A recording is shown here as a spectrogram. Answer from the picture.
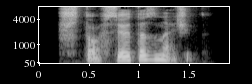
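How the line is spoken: Hissed with pauses, up close. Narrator (Russian): Делая паузы между словами, прошипел мужчина мне в лицо

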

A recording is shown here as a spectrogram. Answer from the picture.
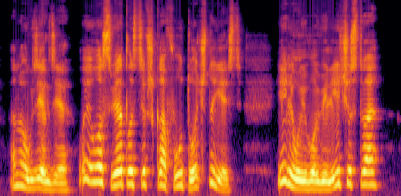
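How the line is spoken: Joking snort. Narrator (Russian): хмыкнул Рыжик, видимо, решив пошутить

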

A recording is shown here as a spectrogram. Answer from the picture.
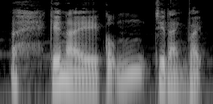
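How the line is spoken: Sighing. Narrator (Vietnamese): Dương Ninh Hòa thở dài nói

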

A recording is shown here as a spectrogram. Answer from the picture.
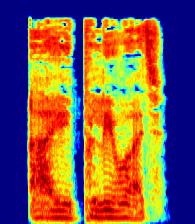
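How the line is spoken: Snorting. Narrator (Russian): фыркнул я

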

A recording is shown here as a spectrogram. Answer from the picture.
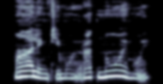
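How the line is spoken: Weak whisper, dry lips. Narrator (Russian): шептала я онемевшими сухими губами, придя в себя после родов

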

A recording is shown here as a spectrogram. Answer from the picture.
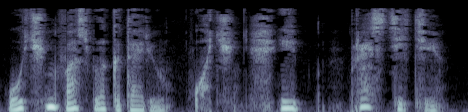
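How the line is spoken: Fervent whisper. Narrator (Russian): горячо шепнула

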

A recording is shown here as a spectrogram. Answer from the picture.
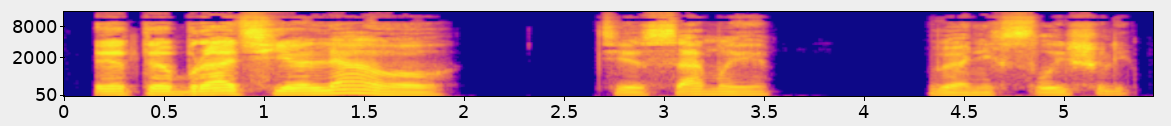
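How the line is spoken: Soft. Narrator (Russian): Миванча лишь мягко заметила

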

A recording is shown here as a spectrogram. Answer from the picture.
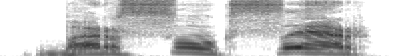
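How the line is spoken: Hissing. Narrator (Russian): прошипел сержант Доппельпункт

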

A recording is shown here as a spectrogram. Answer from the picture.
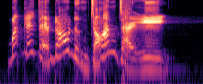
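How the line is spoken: Surprised old man shouting. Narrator (Vietnamese): Đô Lương cũng bất ngờ, lão thầy ba hét to

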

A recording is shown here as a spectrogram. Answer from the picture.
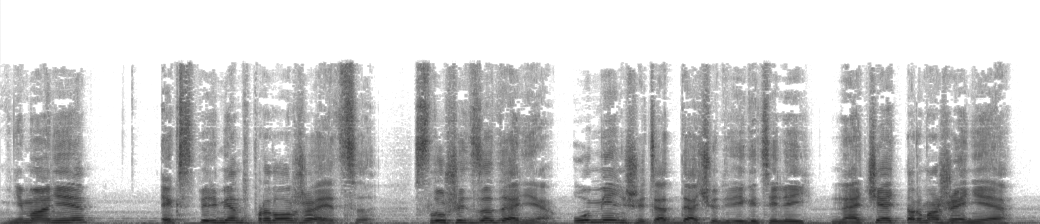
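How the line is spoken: Loud commanding voice. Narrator (Russian): громко командным голосом сказал

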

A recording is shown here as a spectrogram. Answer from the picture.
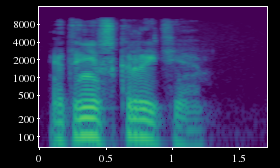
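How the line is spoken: Quiet male voice. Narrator (Russian): тихо проговорил он

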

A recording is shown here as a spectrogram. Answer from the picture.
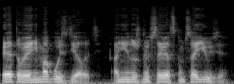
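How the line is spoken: Plain. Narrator (Russian): сказал Горностаев

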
